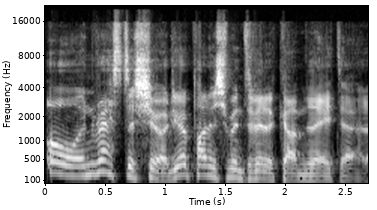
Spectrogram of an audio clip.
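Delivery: put-on German accent on every word. Showing a German accent for a game character's line: German accent. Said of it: "I could do a German accent".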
